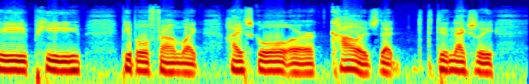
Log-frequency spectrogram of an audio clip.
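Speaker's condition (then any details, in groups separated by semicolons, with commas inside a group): Stuttering; long covert stuttering, became quite overt as fluency deteriorated, therapy program later in life; openly advertises and discusses stuttering, program similar to American Institute for Stuttering, New York; could no longer be hidden once fluency deteriorated; repeated sounds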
